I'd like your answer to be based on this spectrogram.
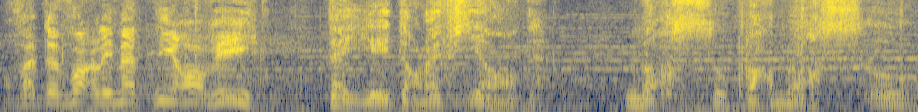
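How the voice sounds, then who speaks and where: A man's voice: medium pitch, huge pitch swings, normal speed, vocal fry, over music. A man playing a hungry, sinister flesh-eating raider in a video game, gloating as he talks. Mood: gloating menace.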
